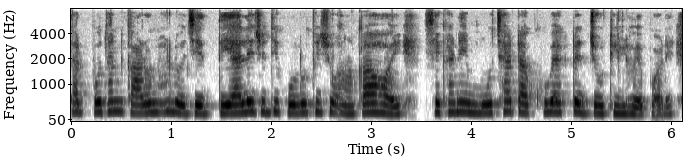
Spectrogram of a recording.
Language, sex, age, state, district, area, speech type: Bengali, female, 18-30, West Bengal, North 24 Parganas, urban, spontaneous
